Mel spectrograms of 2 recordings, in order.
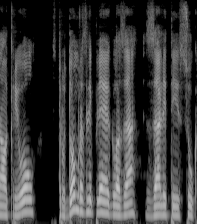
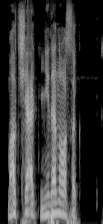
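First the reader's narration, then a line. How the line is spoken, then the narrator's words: Angry growl. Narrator (Russian): зарычал Халай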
